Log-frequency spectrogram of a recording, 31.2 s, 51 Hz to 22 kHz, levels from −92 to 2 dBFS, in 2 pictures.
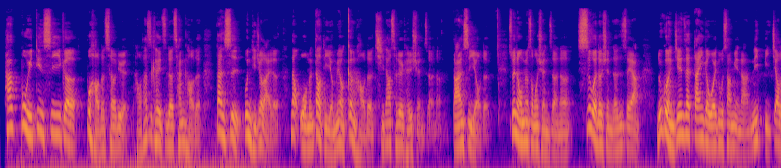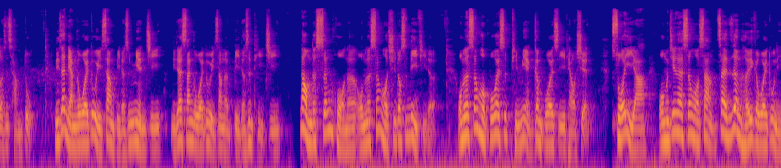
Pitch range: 110-155 Hz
